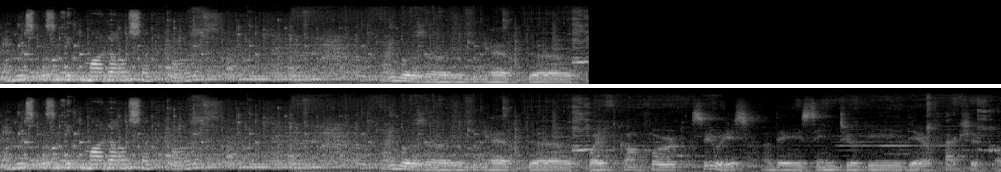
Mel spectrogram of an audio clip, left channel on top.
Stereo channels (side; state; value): left; drops out; at 5.9 s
